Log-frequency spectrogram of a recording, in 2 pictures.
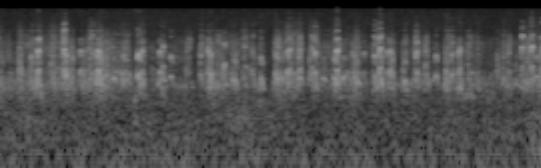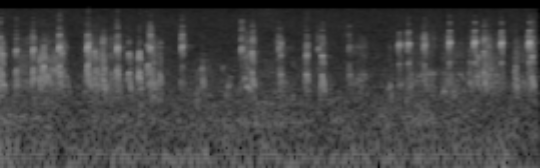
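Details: Red-necked phalaropes at Sorbulak lake in Almaty region, Kazakhstan, give a rapid, irregular chatter of short, sharp, high ticking notes, several overlapping at once.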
